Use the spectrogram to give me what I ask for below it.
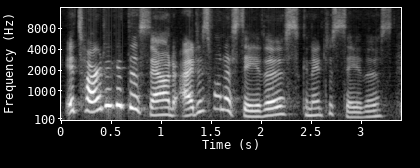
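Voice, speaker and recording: A woman's voice: on the high side, wildly swooping pitch, brisk, a little mellow. An American woman co-hosting a casual live stream, chatting upbeat and reading out viewer comments.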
